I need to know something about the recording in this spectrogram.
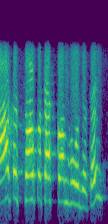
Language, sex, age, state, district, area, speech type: Maithili, female, 60+, Bihar, Sitamarhi, rural, conversation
